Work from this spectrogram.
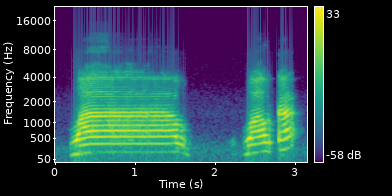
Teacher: যার ঠোট যত বেশি গোল হবে তার ওয়াও এর উচ্চারণ তত সুন্দর হবে। ওয়াও ওয়াওটা ঠোট গোল থেকে শুরু হবে। আবার ঠোট গোল অবস্থায় শেষ হবে।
